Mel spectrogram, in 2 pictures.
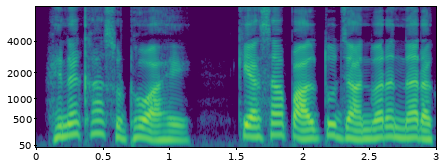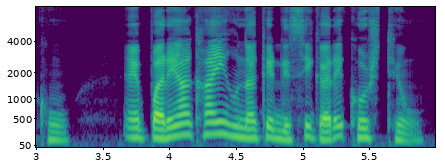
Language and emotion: Sindhi, neutral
